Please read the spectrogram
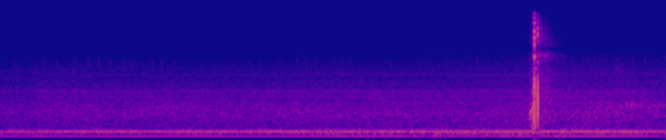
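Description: A golf club striking the ball off the tee: one sharp crack about eight seconds in, over a steady low hum.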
